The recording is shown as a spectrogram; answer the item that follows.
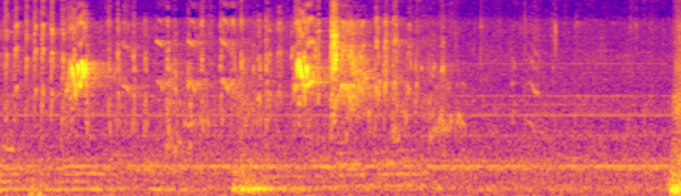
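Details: Budgerigars chirping: a few short, high chirps spaced a second or two apart, with brief soft squeaks between them and a low rumble underneath.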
